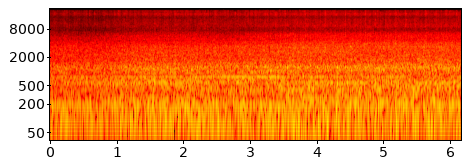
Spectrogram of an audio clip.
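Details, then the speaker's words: 2002–2006 Toyota Camry at steady idle with AC and cooling fan on, after alternator replacement: voltage around 12.91 V under load versus about 12 V with the old alternator. Even idle with fan whoosh, no surging, vibration or shaking. Normal idle. "But even though even at 55, you know, we still have no vibration, no shaking."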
